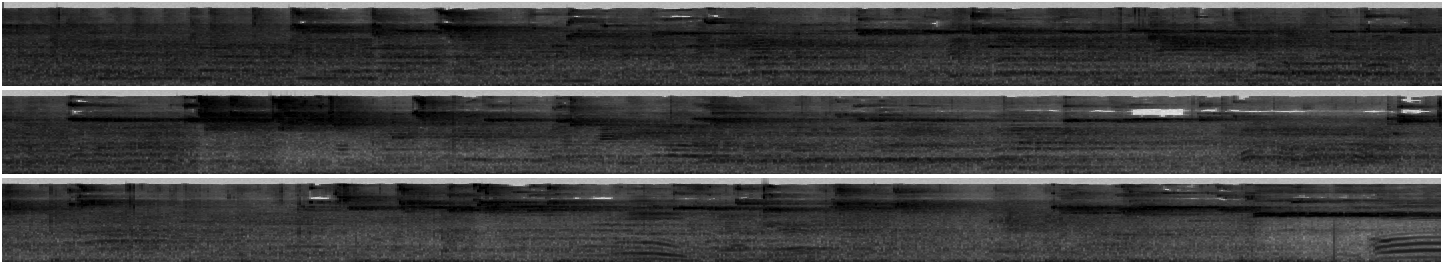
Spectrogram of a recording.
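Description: Indoor basketball play: a basketball bouncing on a wooden gym floor, with short high sneaker squeaks and players and spectators calling out, all echoing in the hall.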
